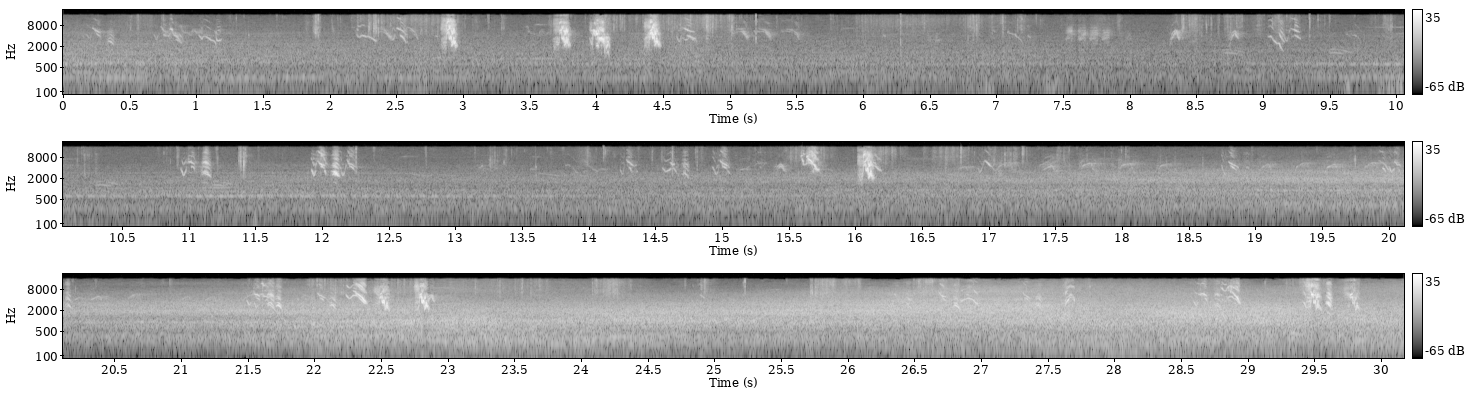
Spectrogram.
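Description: Eurasian tree sparrows giving short, sharp chirps, scattered singly and in quick groups of two or three. A steady rushing background noise swells up about two-thirds of the way through.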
